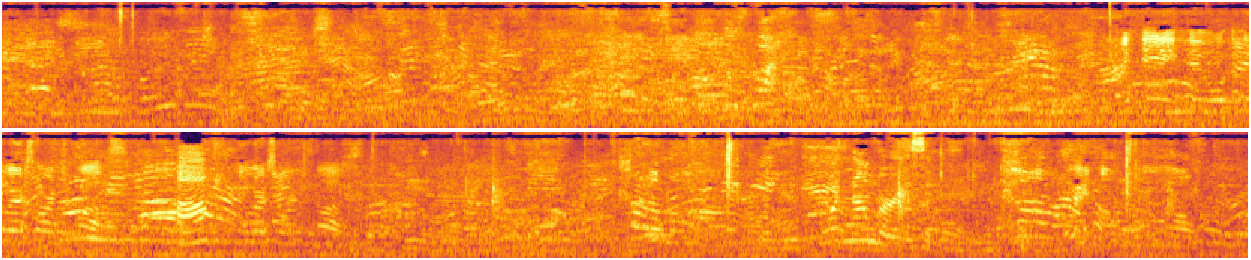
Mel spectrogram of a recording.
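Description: A crowd of children and adults chatter and call out nearby outdoors.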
